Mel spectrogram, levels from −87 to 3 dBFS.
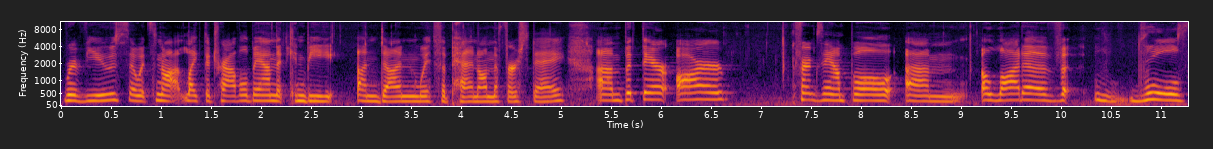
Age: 30-49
